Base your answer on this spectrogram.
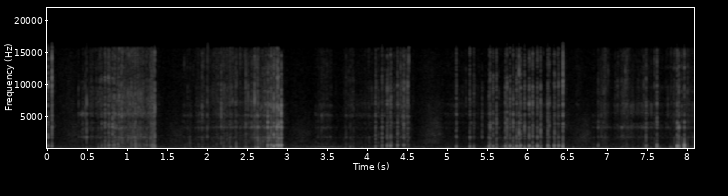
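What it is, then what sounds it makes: Plastic round hairbrush. Long nails scratch and flick the bristles of a hand-sized round hairbrush with a teal plastic handle and a bristle barrel, held close to the microphone. The result is a steady, dense crackling scratch full of rapid ticks and snaps, with brighter hissing bursts in the first three seconds and a close, low thump underneath.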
